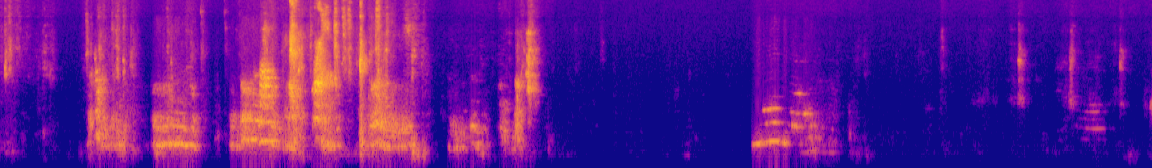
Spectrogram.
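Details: Cavalier King Charles Spaniel puppies, Daisy's six litter merged with Robin's two pups, playing together: a run of rough, overlapping barks and growly yaps for about five seconds, a pause, then a shorter burst of yapping.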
